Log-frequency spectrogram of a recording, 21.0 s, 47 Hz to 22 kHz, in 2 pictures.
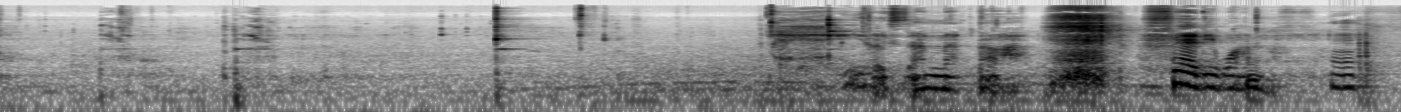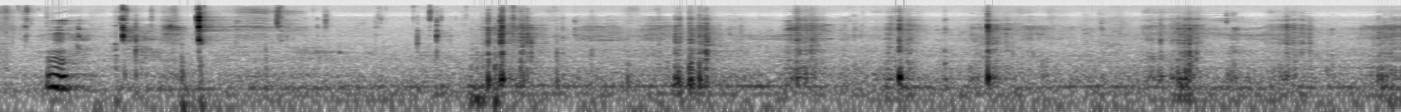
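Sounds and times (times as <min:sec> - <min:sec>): faint steady hum: 0:00.0 - 0:21.0
chewing fatty meat: 0:11.4 - 0:21.0.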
